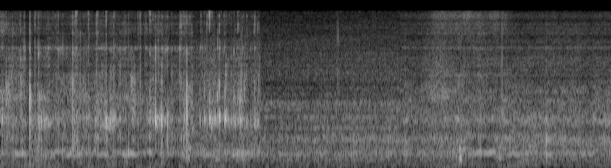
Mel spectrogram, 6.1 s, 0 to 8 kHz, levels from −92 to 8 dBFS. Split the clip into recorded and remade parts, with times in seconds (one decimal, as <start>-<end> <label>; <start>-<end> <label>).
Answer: 0.0-1.9 remade; 1.9-4.0 recorded; 4.0-6.1 remade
